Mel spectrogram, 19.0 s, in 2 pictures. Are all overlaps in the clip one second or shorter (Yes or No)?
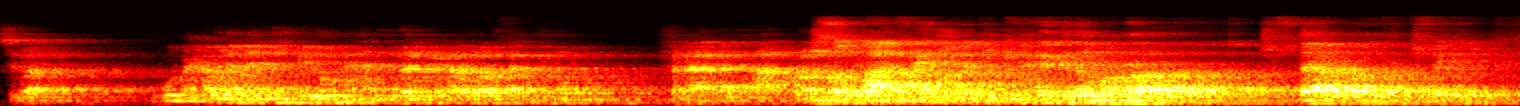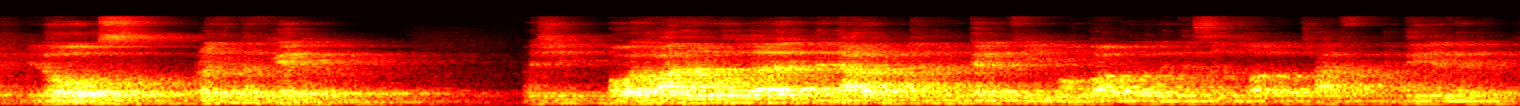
No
